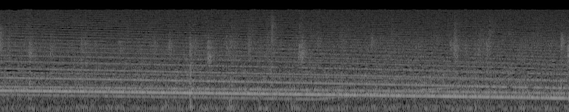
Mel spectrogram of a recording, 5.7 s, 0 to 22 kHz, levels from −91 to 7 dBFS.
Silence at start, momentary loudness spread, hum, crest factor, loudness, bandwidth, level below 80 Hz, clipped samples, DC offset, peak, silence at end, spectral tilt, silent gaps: 0 s; 1 LU; none; 14 dB; -37 LUFS; 16 kHz; -60 dBFS; under 0.1%; under 0.1%; -24 dBFS; 0 s; -2 dB/octave; none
